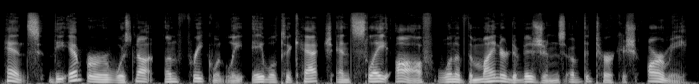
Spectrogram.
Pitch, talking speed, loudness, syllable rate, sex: 110 Hz, 180 wpm, -19 LUFS, 5.3 syllables/s, male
